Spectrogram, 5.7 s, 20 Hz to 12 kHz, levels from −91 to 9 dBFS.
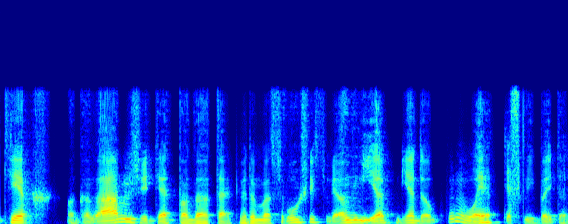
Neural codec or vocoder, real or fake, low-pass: codec, 16 kHz, 0.5 kbps, X-Codec, HuBERT features, trained on general audio; fake; 7.2 kHz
